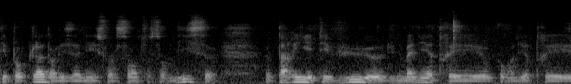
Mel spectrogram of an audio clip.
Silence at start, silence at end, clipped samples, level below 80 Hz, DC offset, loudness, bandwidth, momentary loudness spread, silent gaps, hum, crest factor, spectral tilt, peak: 0 s; 0 s; under 0.1%; -56 dBFS; under 0.1%; -30 LUFS; 14 kHz; 10 LU; none; none; 18 dB; -6 dB/octave; -12 dBFS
